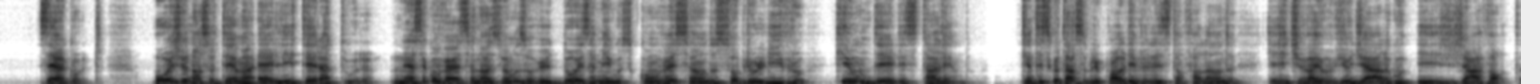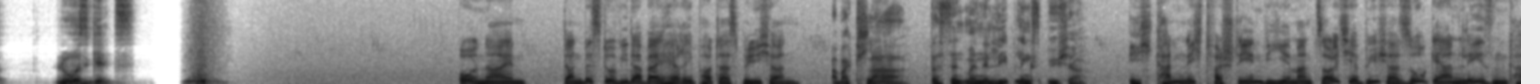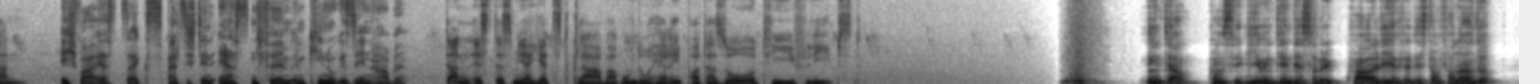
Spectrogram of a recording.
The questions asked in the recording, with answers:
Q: Então, conseguiu entender sobre qual livro eles estão falando?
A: É sobre Harry Potter.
